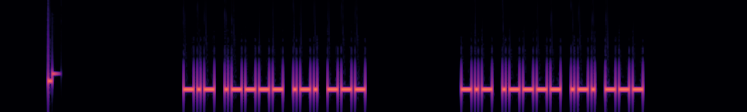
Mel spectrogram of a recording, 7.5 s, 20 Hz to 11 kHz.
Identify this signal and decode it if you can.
Morse code, heard as a keyed tone, about 34 wpm, 700 Hz. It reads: K1RO K1RO
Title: Call Signs Repeated 3x - 35wpm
